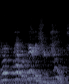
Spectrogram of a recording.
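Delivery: a mild pitch-up alarmed mom; startled mother. Retold or imitated. Mother questions wet husband.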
